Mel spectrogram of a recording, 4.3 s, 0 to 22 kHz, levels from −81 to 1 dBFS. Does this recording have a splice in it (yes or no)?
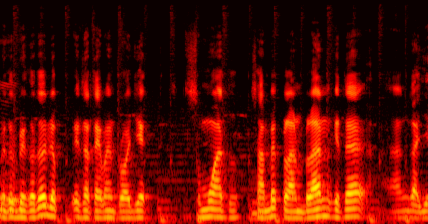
yes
